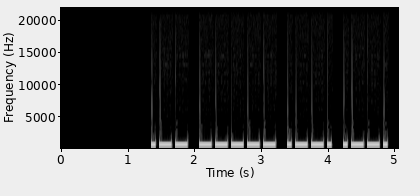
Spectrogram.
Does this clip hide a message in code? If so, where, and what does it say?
Yes: Morse code from 1.4 to 4.9 s, heard as a keyed tone, about 20 wpm, 700 Hz. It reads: W0PP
